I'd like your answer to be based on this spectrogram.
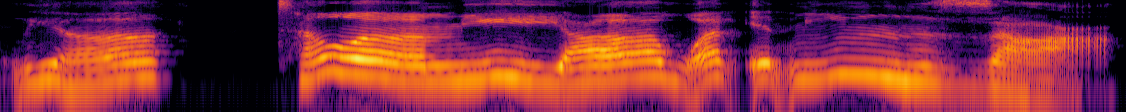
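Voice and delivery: mocking halting speech. Mocking the streamer's new way of speaking, high and slow with trailing uhs. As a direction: parody her stop-start uh at the end of everything. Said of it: "'cause that's how she talks now, with "uh" at the end".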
